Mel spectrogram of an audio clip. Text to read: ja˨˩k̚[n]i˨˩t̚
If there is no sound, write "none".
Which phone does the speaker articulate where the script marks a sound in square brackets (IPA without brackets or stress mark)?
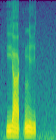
n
